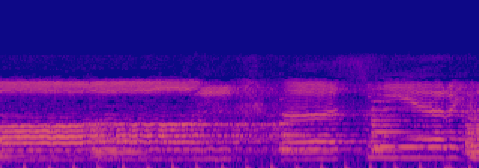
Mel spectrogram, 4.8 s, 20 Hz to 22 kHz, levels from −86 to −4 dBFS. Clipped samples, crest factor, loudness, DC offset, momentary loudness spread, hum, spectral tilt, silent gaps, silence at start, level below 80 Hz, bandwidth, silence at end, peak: under 0.1%; 16 dB; -39 LUFS; under 0.1%; 8 LU; none; -3.5 dB/octave; none; 0 s; -66 dBFS; 7.6 kHz; 0 s; -24 dBFS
